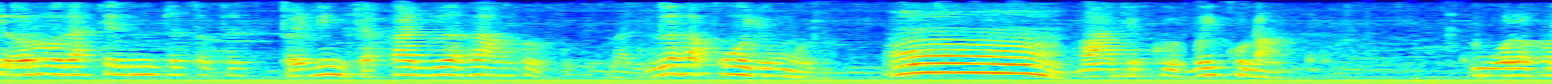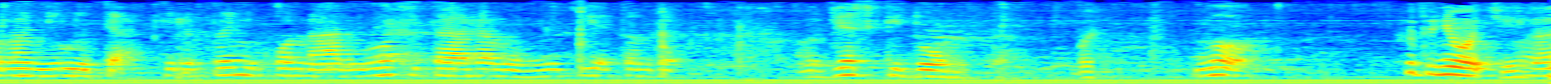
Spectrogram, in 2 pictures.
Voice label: nganasan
